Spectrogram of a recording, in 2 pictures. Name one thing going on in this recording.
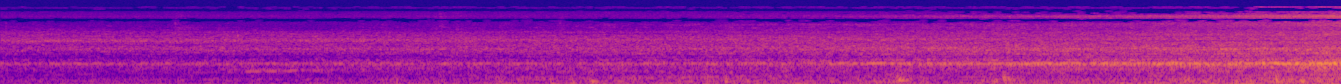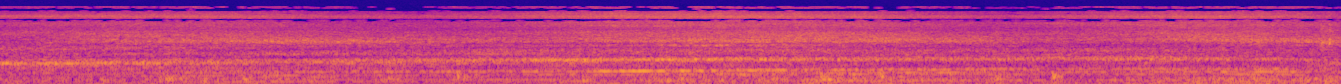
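An electric train's motors whine, rising in pitch as the train pulls away.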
